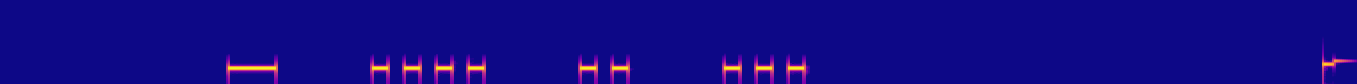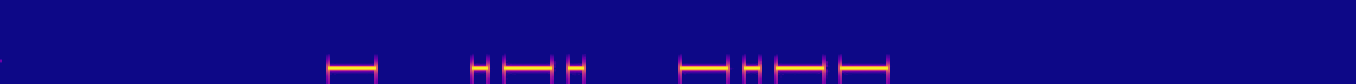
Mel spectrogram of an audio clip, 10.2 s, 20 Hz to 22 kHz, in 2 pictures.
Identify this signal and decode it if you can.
Morse code, heard as a keyed tone, about 20 wpm, spaced as for 14 wpm, 700 Hz. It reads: THIS TRY
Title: 160 Lesson 26f - Letter g - Words 20wpm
